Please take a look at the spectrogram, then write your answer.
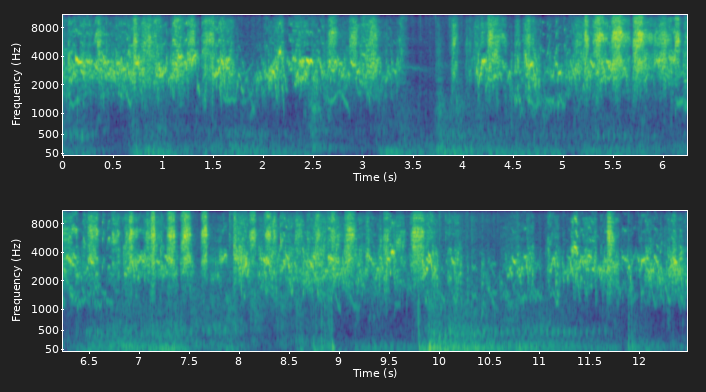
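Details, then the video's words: Aviary colony of budgerigars: continuous busy warbling and sharp chirps from many birds, with a brief lull near four seconds before the chatter swells again. "Budgie parrot chirping sounds"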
